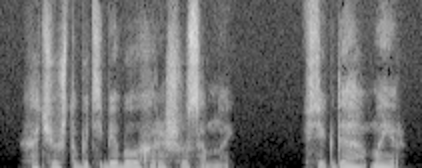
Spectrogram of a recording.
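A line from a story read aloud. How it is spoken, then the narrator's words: Quiet. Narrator (Russian): тихо проговорил Себастьян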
